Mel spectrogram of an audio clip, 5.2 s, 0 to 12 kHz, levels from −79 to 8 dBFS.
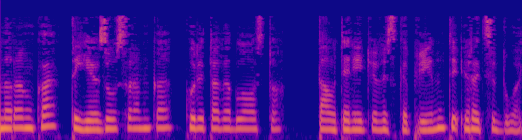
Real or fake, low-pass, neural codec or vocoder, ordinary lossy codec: fake; 10.8 kHz; codec, 44.1 kHz, 1.7 kbps, Pupu-Codec; MP3, 32 kbps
